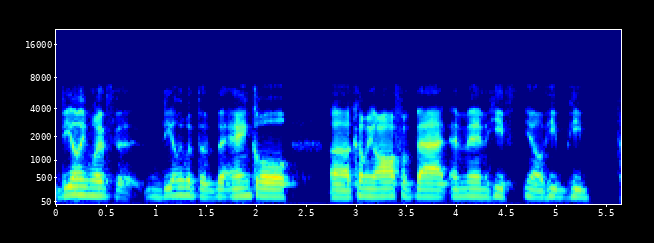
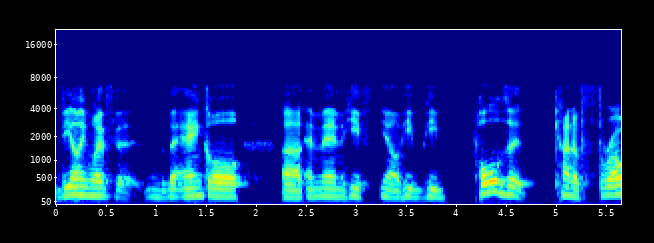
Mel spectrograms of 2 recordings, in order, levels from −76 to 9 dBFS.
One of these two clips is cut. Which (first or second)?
second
